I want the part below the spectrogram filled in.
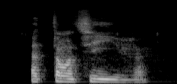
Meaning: feminine plural of attentif
- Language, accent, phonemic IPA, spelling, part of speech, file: French, Canada, /a.tɑ̃.tiv/, attentives, adjective, LL-Q150 (fra)-attentives.wav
